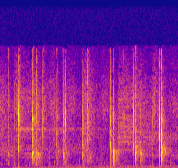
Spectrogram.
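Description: Brief scattered applause welcoming a guest, a handful of sharp, uneven claps over a low steady background hum, with no voices.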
